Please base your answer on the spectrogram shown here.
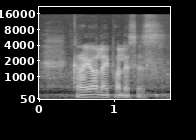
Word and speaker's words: cryolipolysis: Cryolipolysis. Gadbad kaya, ye bhi gadbad hai. There is actually a far cleaner pronunciation which I'm going to have the gentleman tell you. Cryolipolysis.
